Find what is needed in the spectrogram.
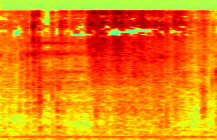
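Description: Faint rustling and crinkling of an In-N-Out paper burger wrapper being pulled open by hand.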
